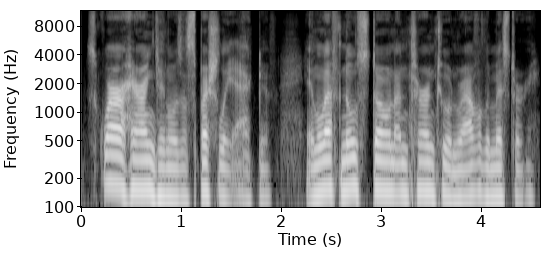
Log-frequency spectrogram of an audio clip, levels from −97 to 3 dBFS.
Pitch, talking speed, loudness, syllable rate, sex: 135 Hz, 185 wpm, -17 LUFS, 6.9 syllables/s, male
